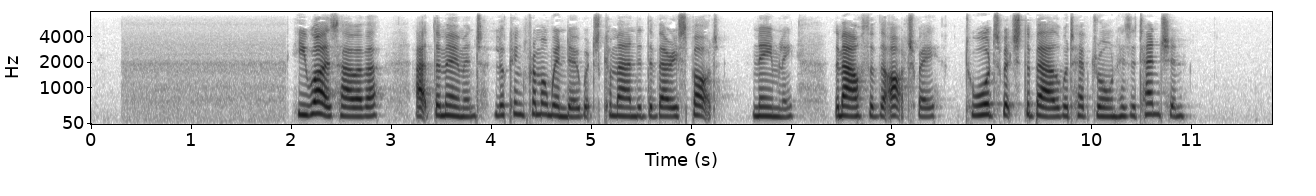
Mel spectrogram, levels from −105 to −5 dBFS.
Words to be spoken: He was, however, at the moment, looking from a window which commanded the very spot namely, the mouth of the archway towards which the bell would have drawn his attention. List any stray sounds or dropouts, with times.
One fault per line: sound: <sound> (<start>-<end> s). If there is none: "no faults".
no faults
